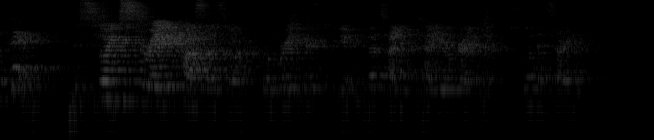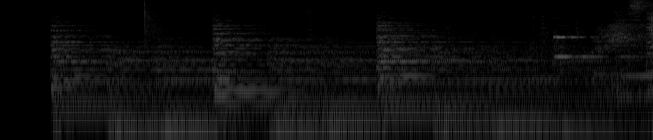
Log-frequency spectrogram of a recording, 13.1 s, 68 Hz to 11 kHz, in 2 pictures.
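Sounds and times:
piano playing sustained chords: 0:07.1 - 0:13.0.

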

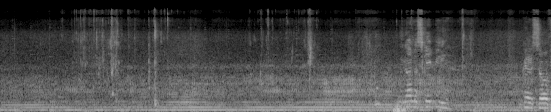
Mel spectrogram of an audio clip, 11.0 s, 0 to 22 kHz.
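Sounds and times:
low hum: 0:00.0 - 0:10.6
water splashing in bucket: 0:01.4 - 0:03.4.

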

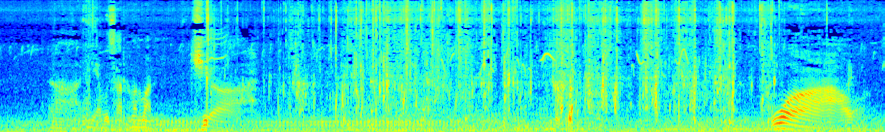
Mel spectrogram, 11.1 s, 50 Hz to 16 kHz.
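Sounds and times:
steady low hum: 0:00.0 - 0:11.0
water splashing and sloshing: 0:02.4 - 0:10.8.

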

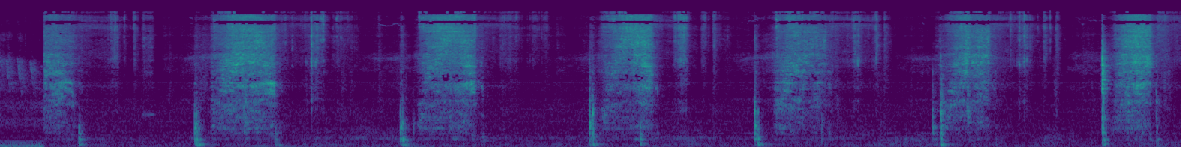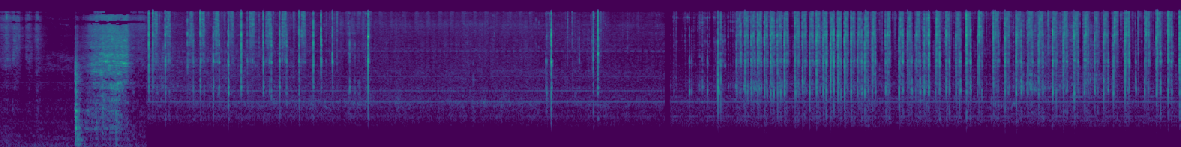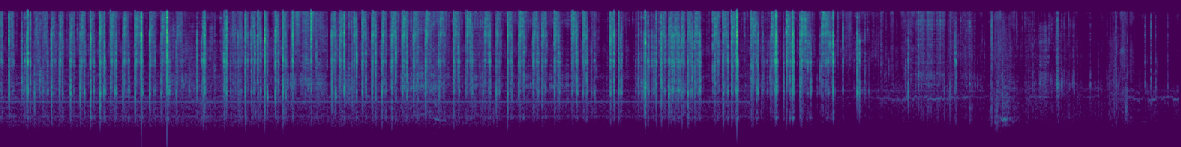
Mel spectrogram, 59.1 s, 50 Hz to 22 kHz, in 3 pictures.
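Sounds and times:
hand plane scraping wood: 0:03.5 - 0:04.7, 0:07.0 - 0:08.1, 0:10.0 - 0:11.0, 0:12.9 - 0:13.8, 0:15.8 - 0:16.6, 0:18.5 - 0:19.4, 0:21.1 - 0:25.0, 0:31.6 - 0:53.8.

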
